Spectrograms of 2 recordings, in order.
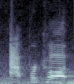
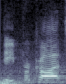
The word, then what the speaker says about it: apricot: So that is apricot or apricot. So apricot is like the American way, but I've always pronounced it apricot, which is how like everyone in Australia pronounces it.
